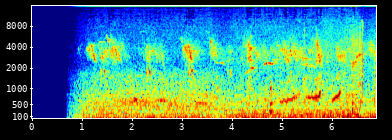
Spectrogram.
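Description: Hens clucking with short rising calls, while small birds chirp and twitter in the background; the sound starts after a moment of silence.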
